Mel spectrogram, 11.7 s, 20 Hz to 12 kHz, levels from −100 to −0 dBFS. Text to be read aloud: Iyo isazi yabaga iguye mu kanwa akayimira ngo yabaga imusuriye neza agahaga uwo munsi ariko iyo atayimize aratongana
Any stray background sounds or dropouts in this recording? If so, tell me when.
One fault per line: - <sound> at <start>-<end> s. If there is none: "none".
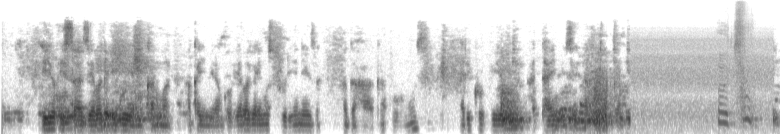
- sneeze at 10.7-11.5 s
